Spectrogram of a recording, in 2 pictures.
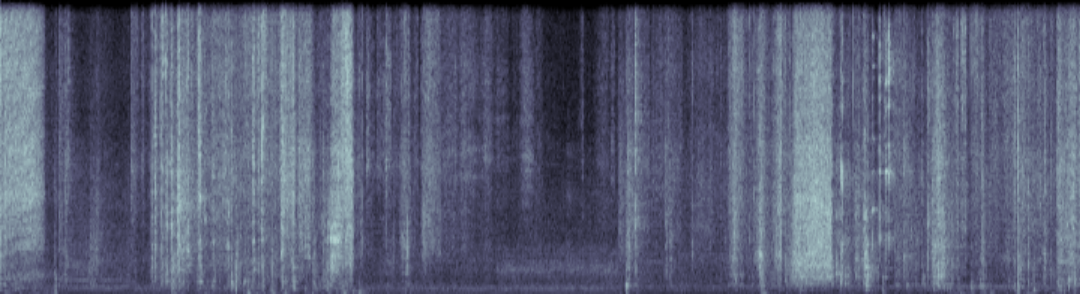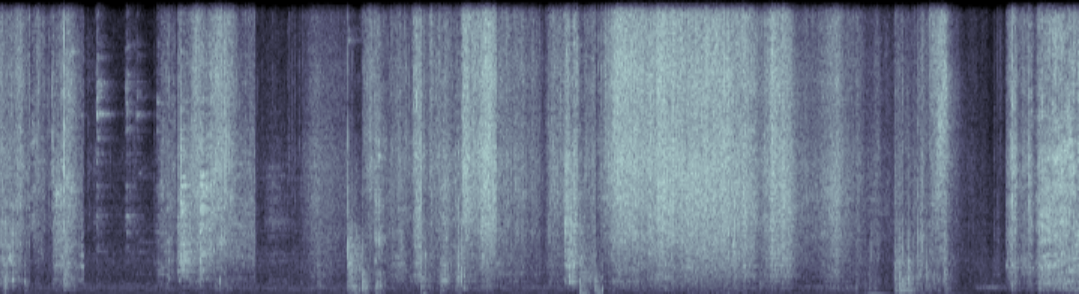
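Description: Packaging being handled and opened: irregular knocks, scrapes and rustles of cardboard, moulded pulp trays and plastic, with scissors slicing through box tape near the end. A faint steady low hum runs underneath.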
